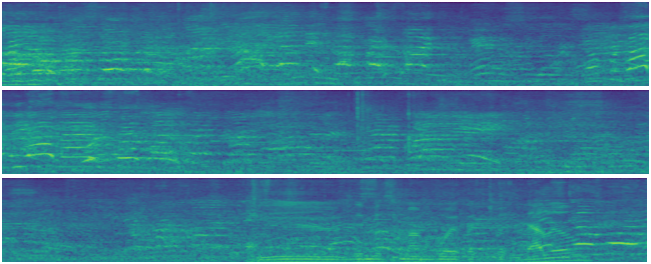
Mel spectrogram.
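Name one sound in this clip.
A crowd of young people murmurs and chatters nearby.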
